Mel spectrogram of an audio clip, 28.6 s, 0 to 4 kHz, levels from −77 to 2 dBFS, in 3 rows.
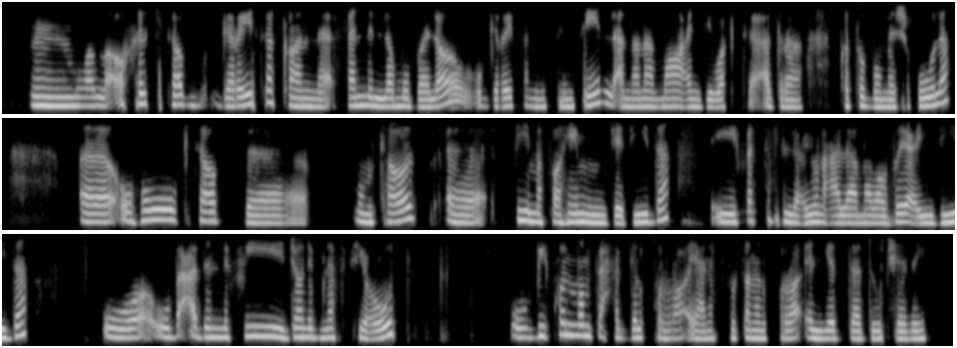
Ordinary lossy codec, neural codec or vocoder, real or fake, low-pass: none; none; real; 3.6 kHz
